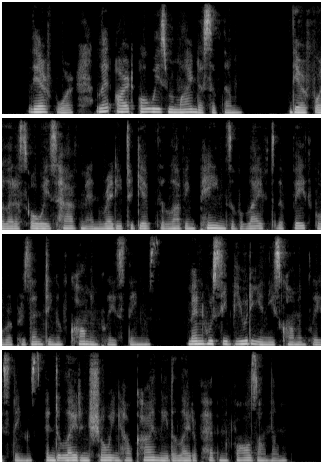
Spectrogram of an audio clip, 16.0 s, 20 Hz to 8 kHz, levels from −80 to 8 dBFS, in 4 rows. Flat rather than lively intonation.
Yes: narrow, 2.2 semitones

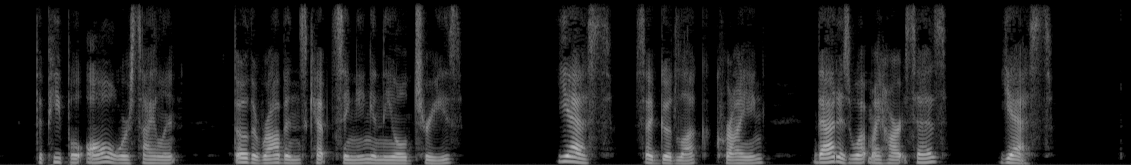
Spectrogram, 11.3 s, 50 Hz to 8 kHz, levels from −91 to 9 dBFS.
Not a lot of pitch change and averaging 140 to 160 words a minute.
No: average, 3.0 semitones; average, 145 wpm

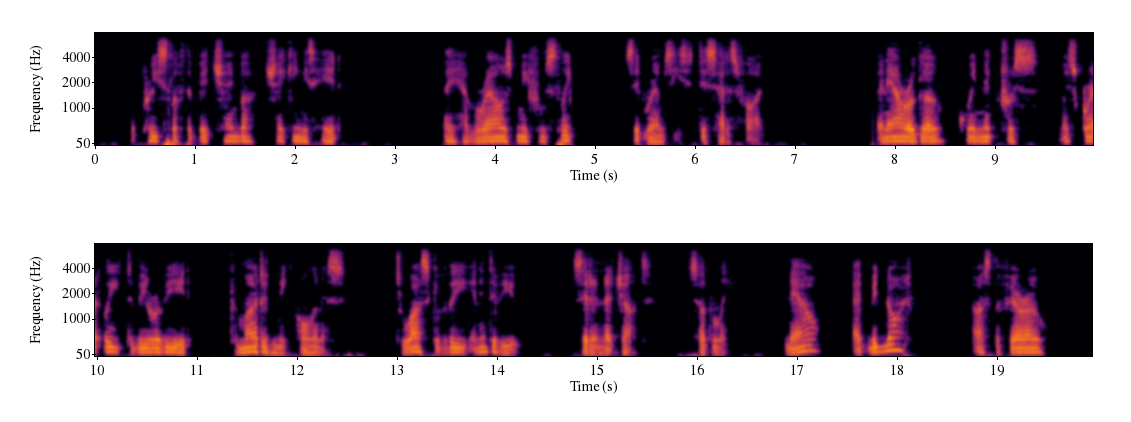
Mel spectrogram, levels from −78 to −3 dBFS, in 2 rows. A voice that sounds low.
Yes: low, 110 Hz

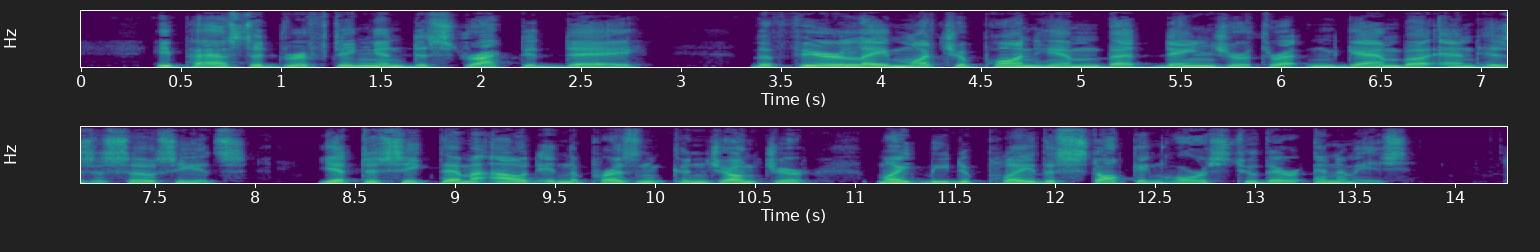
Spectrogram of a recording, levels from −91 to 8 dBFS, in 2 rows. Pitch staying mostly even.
No: average, 4.3 semitones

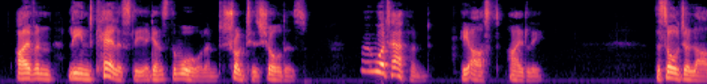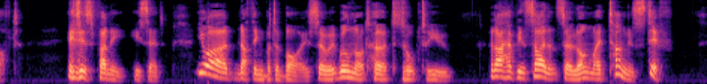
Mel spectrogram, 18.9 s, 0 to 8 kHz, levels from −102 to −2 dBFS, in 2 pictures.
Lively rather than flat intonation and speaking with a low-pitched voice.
Yes: wide, 5.7 semitones; low, 130 Hz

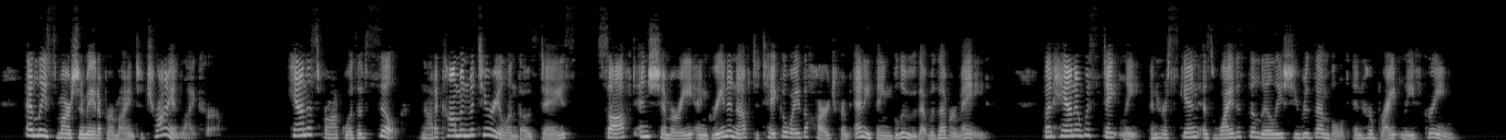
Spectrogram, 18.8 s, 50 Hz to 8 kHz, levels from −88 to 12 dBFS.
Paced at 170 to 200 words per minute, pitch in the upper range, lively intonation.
Yes: average, 195 wpm; high, 210 Hz; wide, 5.9 semitones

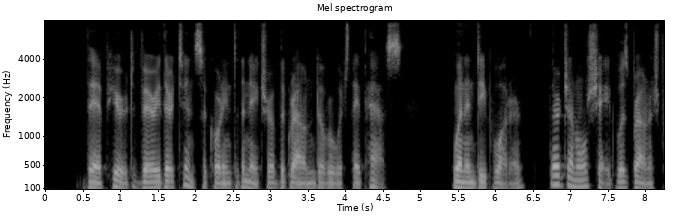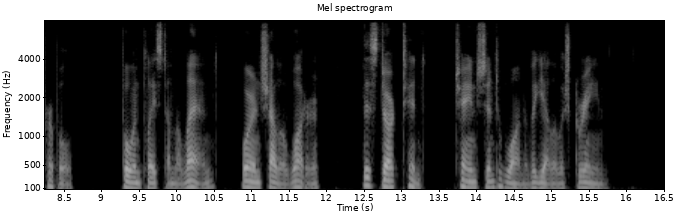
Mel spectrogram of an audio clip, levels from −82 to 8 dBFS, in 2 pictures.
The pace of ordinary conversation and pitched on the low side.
Yes: average, 170 wpm; low, 100 Hz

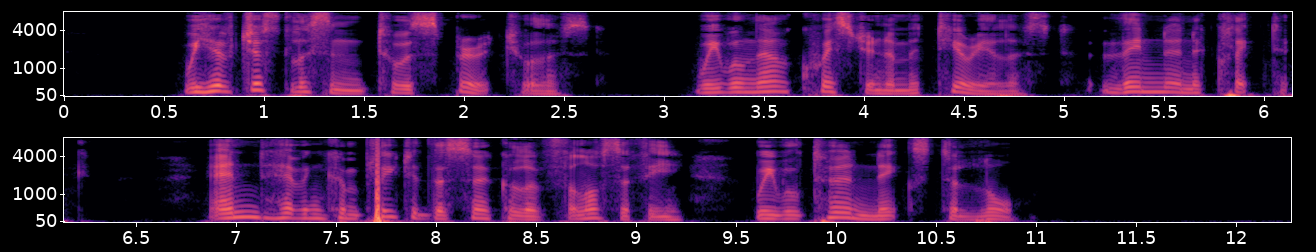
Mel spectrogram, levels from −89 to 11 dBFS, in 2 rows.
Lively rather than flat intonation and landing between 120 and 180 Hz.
Yes: wide, 6.1 semitones; low, 135 Hz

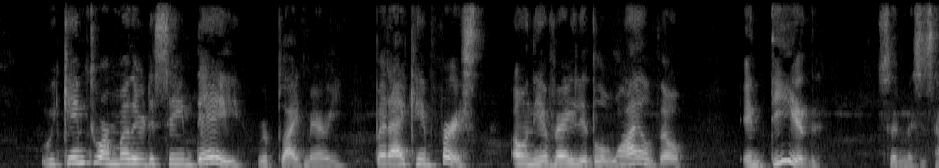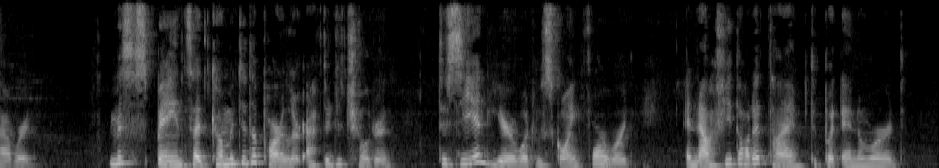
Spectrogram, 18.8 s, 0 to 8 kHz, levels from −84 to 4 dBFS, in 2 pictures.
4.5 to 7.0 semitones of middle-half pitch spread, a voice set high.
Yes: average, 4.9 semitones; high, 205 Hz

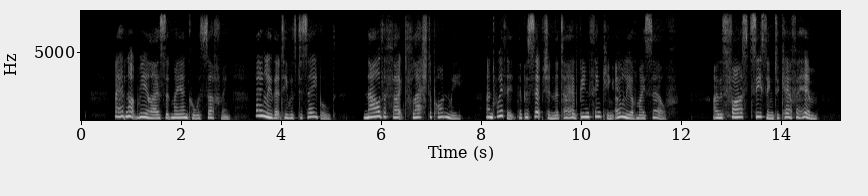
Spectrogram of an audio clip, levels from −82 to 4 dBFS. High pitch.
Yes: very high, 255 Hz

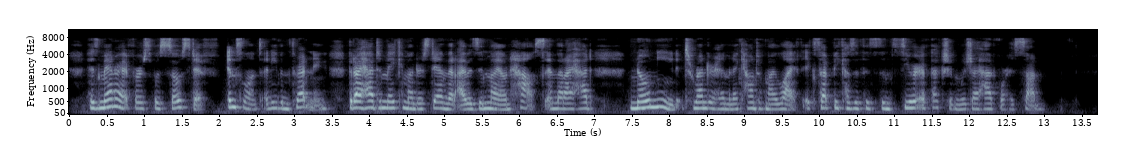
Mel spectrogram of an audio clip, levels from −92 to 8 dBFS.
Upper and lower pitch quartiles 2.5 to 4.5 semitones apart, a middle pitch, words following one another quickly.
No: average, 3.0 semitones; high, 230 Hz; fast, 225 wpm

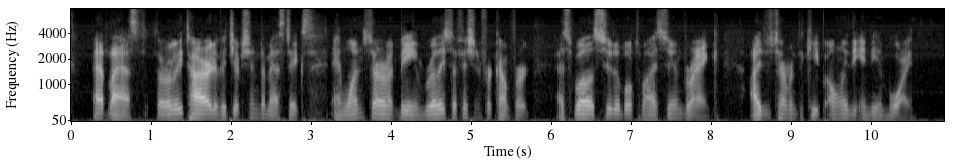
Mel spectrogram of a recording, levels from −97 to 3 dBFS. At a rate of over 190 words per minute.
No: average, 170 wpm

